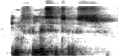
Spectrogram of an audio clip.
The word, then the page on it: infelicitous: British English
